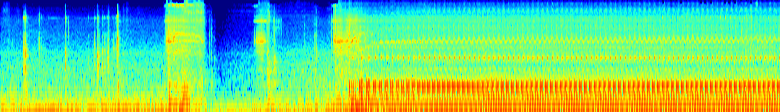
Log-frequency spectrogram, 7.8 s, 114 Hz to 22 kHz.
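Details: 1981 Suzuki TS250 two-stroke, long parked, B8S plug, choke being taken off: after clatter it catches and races to a high steady scream without settling; runaway revving, cause unknown.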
